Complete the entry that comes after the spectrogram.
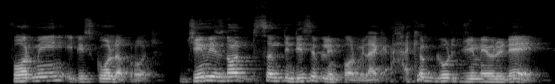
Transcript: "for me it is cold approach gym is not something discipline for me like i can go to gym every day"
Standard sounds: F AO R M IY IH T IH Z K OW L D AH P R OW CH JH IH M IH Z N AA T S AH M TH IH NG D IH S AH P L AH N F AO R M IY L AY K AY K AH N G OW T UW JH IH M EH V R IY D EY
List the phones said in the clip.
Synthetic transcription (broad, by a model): F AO R M IY IH T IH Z K OW L D AH P R OW CH JH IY M IH Z N AA T S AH M T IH NG D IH S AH P L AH N F AO R M IY L AY K AY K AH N G OW T UW JH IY M EH V R IY D EY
